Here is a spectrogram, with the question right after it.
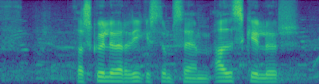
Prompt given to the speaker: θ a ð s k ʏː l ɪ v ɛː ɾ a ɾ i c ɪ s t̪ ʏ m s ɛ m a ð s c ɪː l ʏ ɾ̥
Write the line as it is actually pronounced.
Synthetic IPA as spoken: θ a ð s k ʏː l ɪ v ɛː ɾ a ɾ iː c ɪ s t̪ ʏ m s ɛ m a ð s c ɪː l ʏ ɾ̥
